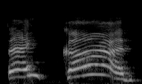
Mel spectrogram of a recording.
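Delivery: retold relieved scream. Dentist on hearing there's a pulse, retold as a high scream. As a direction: imitate a scream of relief by raising the pitch. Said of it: "And the dentist screamed".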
